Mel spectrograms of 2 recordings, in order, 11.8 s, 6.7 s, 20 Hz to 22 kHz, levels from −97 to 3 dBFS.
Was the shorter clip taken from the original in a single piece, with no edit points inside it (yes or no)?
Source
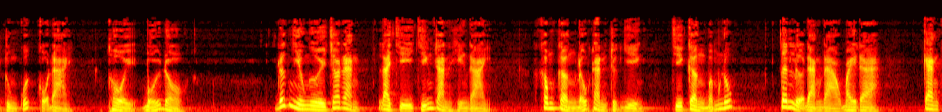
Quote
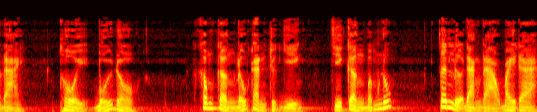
no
